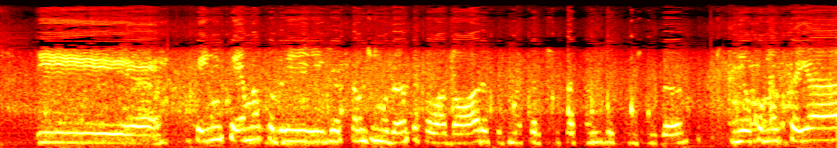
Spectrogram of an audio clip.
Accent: Rio Grande do Sul, Brazil; now in Chile; sou gaúcha, moro no Chile há 2 anos.

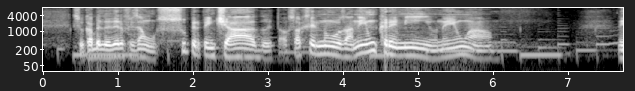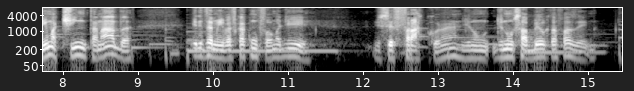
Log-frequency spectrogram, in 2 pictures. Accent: São Paulo, Brazil; Eu sou paulistano, mas eu moro no interior do Paraná agora.

